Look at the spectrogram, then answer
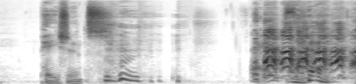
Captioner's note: laughs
